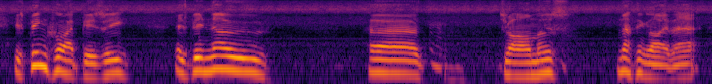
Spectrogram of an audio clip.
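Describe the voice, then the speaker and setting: With an English accent, the speaker goes at a very slow pace with long, frequent pauses over noticeable background noise. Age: 70s. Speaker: vlogger. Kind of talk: casual vlog talk to camera. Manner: chatty, informal.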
